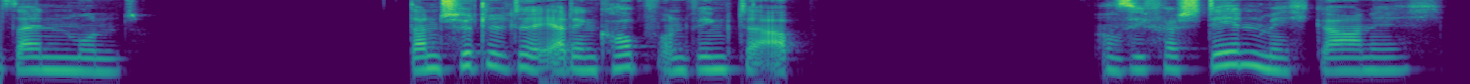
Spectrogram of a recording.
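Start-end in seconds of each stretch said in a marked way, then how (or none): none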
